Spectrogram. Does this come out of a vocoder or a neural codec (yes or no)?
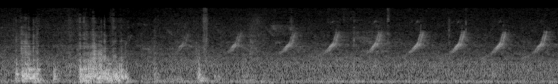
yes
